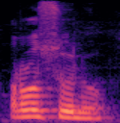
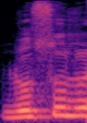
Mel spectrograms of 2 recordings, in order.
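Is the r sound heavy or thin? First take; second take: heavy; thin. First: The r sound is full and heavy. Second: The r sound is light and thin. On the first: The speaker calls it right. "पुर पढ़ते हैं" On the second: The speaker calls it wrong. "ये गलत होगा"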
